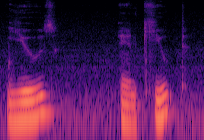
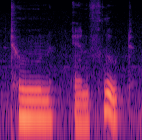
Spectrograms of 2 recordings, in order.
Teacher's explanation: there is a slight difference in the long U sound in use and cute, where the vowel says its name U, and that is different from tune and flute, where the vowel sound is oo. Still long, but you have that U versus oo.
